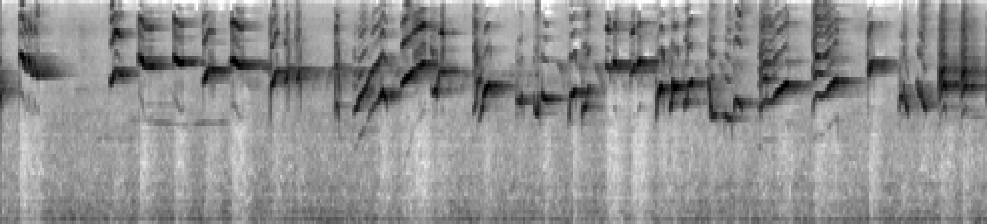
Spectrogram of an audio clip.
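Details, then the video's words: Buxtoni Oriental white-eye singing training material: a busy stream of thin, high chirps, twittering slurs and brief trills, quick and varied, rising and falling in pitch, with a faint steady low hum beneath. "Pleci buxtoni materinya enak banget"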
